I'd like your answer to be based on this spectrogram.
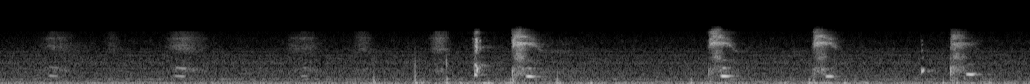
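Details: Sneezing fit after exposure to flowers, end of the fit: several short, sharp bursts of breath in quick succession, mostly in pairs; a run of small sneezes.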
